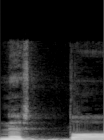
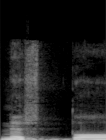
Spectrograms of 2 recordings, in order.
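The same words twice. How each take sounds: The two takes are said the same way.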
